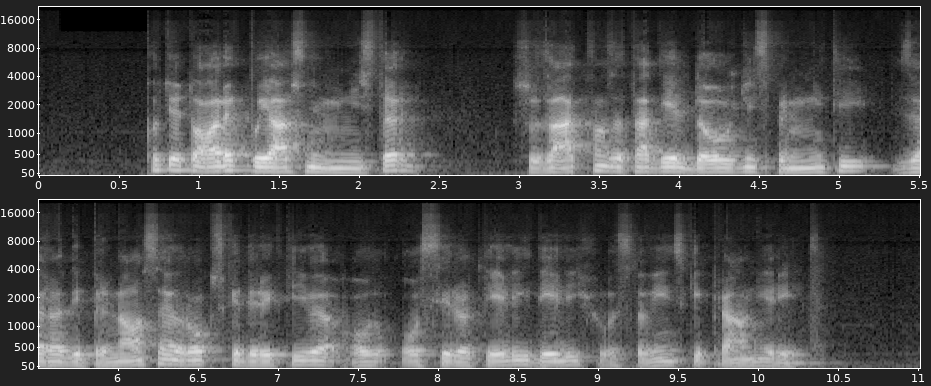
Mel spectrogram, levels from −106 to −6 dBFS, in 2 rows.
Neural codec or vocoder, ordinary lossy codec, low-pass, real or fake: autoencoder, 48 kHz, 128 numbers a frame, DAC-VAE, trained on Japanese speech; Opus, 16 kbps; 19.8 kHz; fake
